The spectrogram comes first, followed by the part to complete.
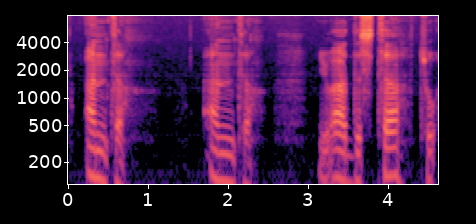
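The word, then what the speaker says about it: أنت: So you see, this is a Hamza, this is an N, this is a Ta. The way you call these letters separately, Hamza, Noon, Ta. When you pronounce it and you write it script form like this, it's Anta, you, Anta.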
